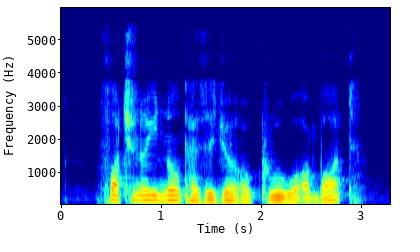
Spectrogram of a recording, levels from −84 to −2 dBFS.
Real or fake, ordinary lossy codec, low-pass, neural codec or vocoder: real; AAC, 24 kbps; 5.4 kHz; none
